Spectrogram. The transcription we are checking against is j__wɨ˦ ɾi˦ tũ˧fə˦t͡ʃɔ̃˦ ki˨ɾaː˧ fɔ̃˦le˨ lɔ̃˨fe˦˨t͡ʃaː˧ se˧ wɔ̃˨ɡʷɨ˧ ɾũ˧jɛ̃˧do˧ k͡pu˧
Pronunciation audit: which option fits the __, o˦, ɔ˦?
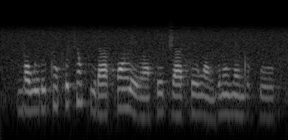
ɔ˦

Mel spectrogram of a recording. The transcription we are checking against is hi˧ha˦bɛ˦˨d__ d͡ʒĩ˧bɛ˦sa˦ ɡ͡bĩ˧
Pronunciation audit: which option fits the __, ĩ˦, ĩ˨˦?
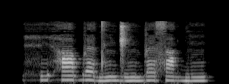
ĩ˨˦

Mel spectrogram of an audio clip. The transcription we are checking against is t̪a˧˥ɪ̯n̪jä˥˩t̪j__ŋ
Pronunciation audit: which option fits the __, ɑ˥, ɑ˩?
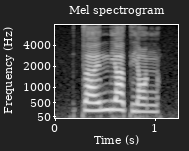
ɑ˩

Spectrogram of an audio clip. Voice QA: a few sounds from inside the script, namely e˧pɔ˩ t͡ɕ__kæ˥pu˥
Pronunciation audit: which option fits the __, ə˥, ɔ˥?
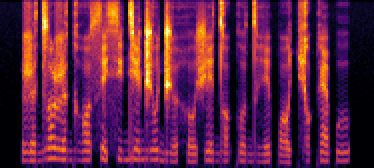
ɔ˥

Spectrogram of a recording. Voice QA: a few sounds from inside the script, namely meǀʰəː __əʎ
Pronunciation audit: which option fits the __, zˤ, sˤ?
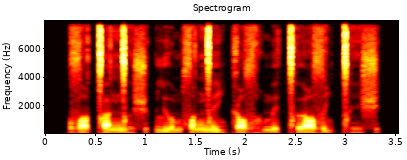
zˤ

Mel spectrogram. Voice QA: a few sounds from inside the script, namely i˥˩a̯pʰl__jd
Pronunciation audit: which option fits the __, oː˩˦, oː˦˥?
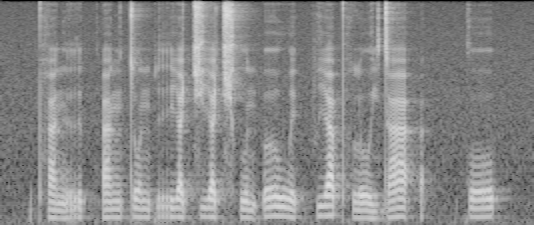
oː˩˦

